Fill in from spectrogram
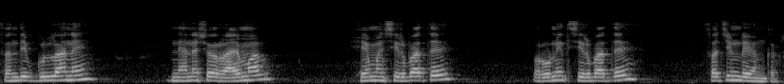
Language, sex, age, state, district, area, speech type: Marathi, male, 30-45, Maharashtra, Yavatmal, rural, spontaneous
